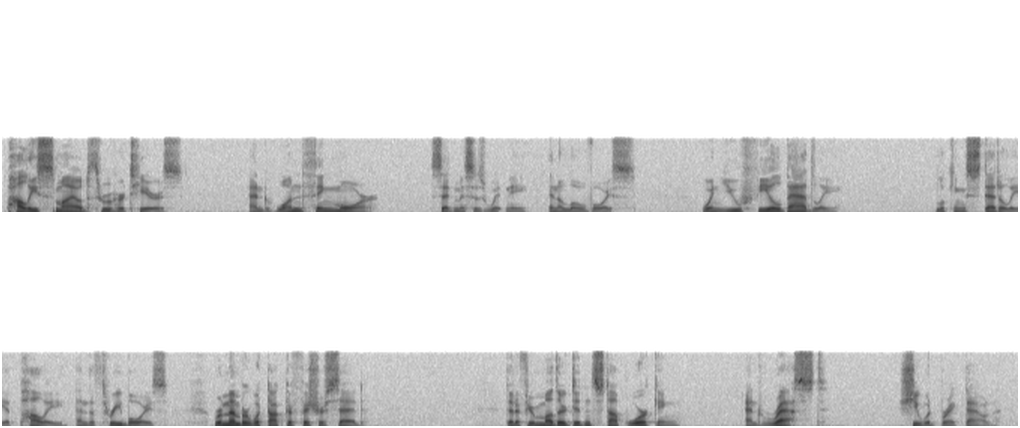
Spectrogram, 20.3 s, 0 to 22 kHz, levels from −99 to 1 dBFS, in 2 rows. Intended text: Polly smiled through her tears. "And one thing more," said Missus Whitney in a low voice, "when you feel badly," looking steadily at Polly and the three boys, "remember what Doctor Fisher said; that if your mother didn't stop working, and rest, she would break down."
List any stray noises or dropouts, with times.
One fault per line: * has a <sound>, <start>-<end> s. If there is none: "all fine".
all fine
